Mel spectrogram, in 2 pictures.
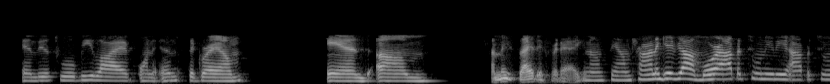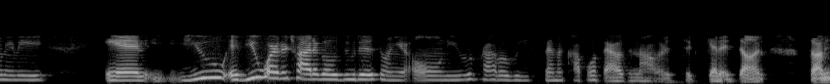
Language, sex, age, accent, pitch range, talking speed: English, female, 30-49, American, 160-205 Hz, 200 wpm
